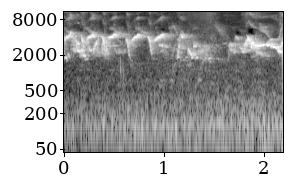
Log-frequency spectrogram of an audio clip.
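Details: Trainee decoy red-whiskered bulbul of the 'mí lửa' type, tested for its fighting attitude; bright chirpy phrases of quick rising and falling notes, steady and unbroken, with a brief lull before a sharper burst at the end.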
